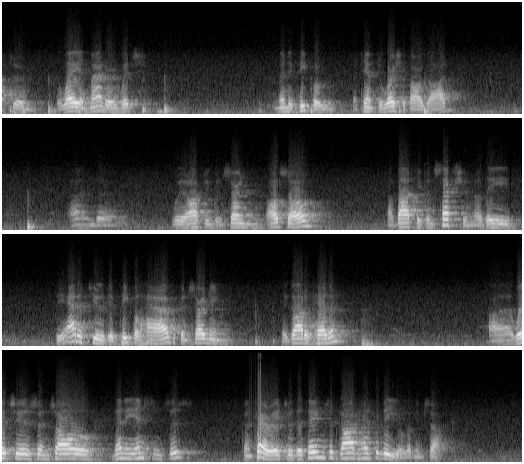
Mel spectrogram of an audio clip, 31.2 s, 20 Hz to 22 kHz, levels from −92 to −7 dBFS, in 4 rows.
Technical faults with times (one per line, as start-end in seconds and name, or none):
27.12-27.28 processor overload crackle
